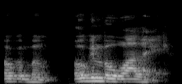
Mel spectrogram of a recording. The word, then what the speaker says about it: Ogunbowale: Oh, how do you pronounce his last name? Dare Ogunbowale. – Ogunbowale. – Okay, I got close enough on that one.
